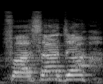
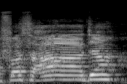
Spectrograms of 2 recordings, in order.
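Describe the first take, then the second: First: The second syllable's vowel is short. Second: The second syllable's vowel is drawn out long. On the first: The speaker calls it right. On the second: The speaker calls it wrong.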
